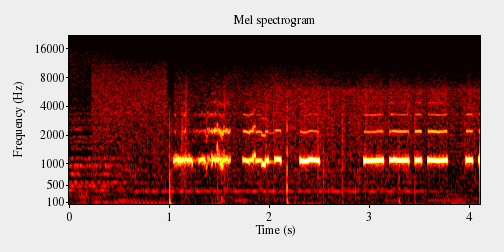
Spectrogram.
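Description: Morse-code-style radio telegraph beeping: a steady high tone keyed on and off in irregular short and long beeps, starting about a second in. Two sharp clicks come in with the beeps.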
